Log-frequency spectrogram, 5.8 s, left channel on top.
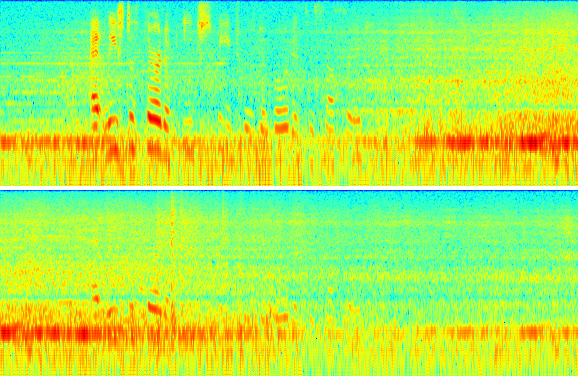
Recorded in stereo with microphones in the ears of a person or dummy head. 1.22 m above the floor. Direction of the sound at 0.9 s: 40° left (ahead or behind).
